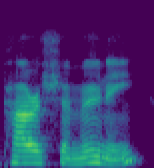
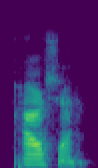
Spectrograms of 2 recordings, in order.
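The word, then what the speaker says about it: Parāśara: Yeah, so according to one great sage named Parashamuni, then who is the father of Vyasadeva? The father of Vyasadeva, Parashamuni. Parashara.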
